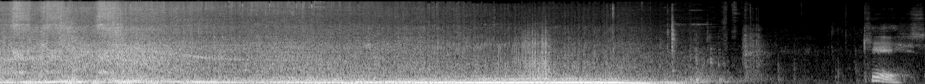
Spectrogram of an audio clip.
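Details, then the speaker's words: 1935 Ford 3-window hot rod, 327 V8 with six 2-barrel carbs and a 4-speed, after the loose throttle-shaft keys were thread-locked: a strong, low V8 rumble revs cleanly, holds steady for several seconds, then drops away; throttle response is healthy. "safe to say it works I'm just gonna maybe go through a few more of them and just double check it but I seem to be happy with the progress of that so far so everything seems to be working as one"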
